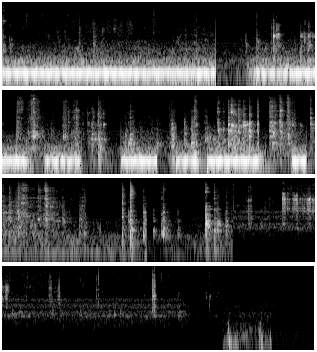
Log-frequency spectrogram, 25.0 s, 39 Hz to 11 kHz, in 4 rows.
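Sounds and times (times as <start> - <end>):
dishes and cutlery clinking: 9.7 - 14.3.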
